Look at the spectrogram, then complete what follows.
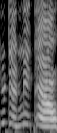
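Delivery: put-on piercing, shrill, very high, very loud little-girl shout. Recalling what they said to a kid they kicked, in a little girl voice. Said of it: "With my little girl voice".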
